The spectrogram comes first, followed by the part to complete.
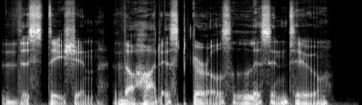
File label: VOICE COMICAL; The Station The Hottest; Funny Sound; Radio Voice; Production Element, Imaging Element, Accent, Transition; Blastwave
